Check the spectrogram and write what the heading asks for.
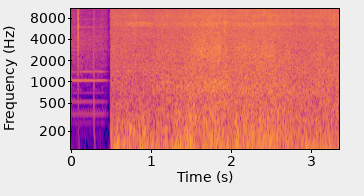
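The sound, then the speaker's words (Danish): After a brief quiet start with a faint tone, loud, steady wind and rushing surf burst in and roar continuously, heavy and rumbling, with gusts buffeting the microphone, in the Tønder Marsh, a coastal marshland. “Du er i Tøndermarsken. Det er et landskab, der aldrig har fundet sig til rette, som ustandsligt synker i havet og stiger op igen.”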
